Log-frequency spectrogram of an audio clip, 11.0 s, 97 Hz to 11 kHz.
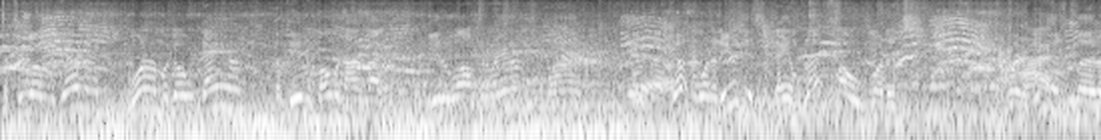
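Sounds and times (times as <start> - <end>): man talking: 0.0 - 9.0, 10.0 - 11.0
steady low hum: 0.0 - 11.0.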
